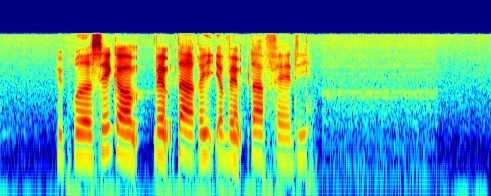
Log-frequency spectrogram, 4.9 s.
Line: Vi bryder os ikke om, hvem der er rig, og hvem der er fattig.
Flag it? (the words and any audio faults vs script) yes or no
no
